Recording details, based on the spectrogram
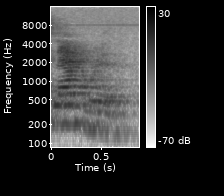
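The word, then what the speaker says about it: Sennacherib: r i b sakid I'm going to say snack rib the Saka rib is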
